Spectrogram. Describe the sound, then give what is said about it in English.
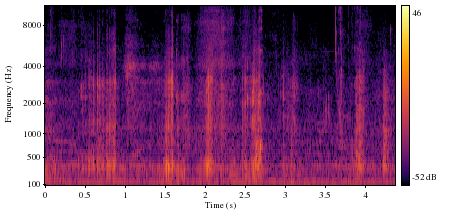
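Crunching and wet chewing as people bite into crisp homemade chamoy pickles, with several sharp crunches around the middle and a steady low hum underneath; no talking. “You can hear us right there crunching on these.”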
